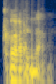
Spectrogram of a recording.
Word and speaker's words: Karna: People pronounce Karn also. We pronounce Karna.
